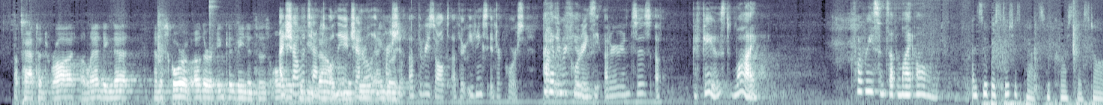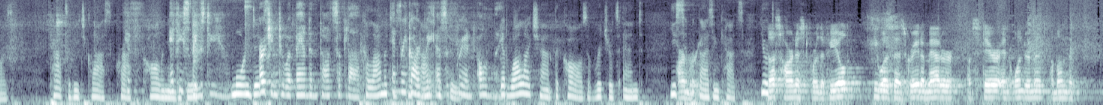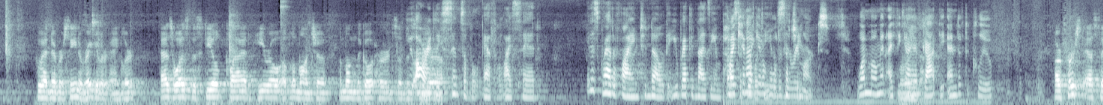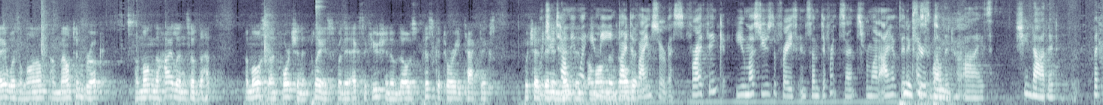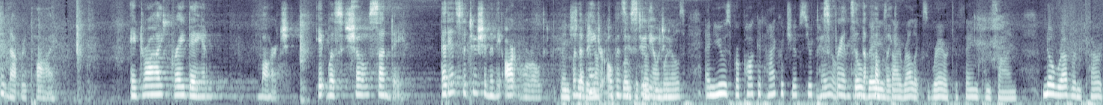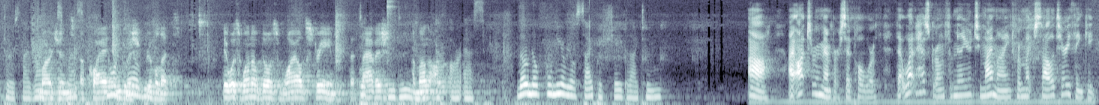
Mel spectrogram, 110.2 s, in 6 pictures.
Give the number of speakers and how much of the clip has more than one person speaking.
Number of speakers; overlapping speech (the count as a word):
four, about 22%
